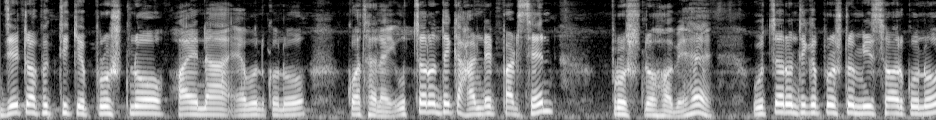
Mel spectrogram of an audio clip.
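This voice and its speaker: A man teaching an admission-prep lesson, patient and repeating key points while checking understanding. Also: on the high side. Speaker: admission tutor. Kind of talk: online exam-prep lesson.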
